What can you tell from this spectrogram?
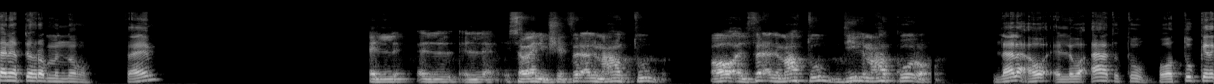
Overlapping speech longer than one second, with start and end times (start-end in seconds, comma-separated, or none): none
